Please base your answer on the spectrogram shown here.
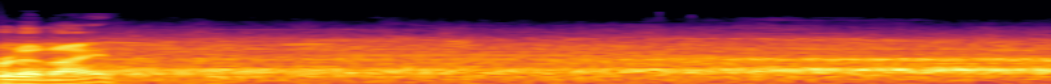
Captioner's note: crowd cheering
